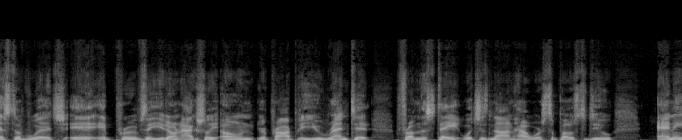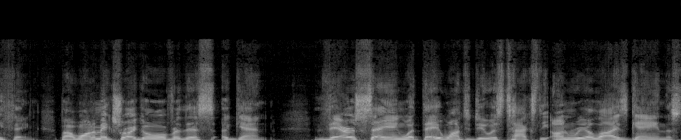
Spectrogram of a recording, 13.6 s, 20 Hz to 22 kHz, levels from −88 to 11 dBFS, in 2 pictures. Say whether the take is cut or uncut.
uncut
